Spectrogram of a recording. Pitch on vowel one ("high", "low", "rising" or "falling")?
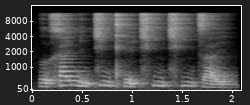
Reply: low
